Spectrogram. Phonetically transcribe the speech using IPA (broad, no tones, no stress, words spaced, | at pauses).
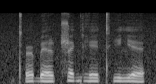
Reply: tʼə˞ɓɛ ʈ͡ʂɛɡʱe tʰilʲɛ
